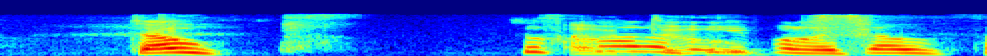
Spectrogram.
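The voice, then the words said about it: Poorly imitated accent of another person. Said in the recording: “I tried to do his accent, which is pretty terrible. I'm from Dublin, so I probably shouldn't try that ever again.”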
